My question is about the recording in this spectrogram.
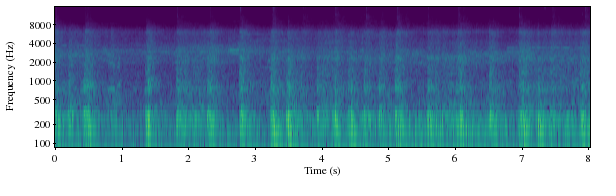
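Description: Drum beats at a steady marching pace, about two a second, accompanying a column of marchers on a street.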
